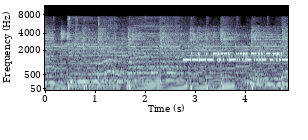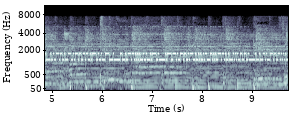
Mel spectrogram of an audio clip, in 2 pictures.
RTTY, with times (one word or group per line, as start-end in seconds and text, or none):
3.8-4.6 SGH9
4.7-5.5 KAPN
5.6-6.5 LE9C
6.7-7.6 Y3EH
7.7-8.3 ZJBR
8.5-9.4 68QG
9.5-9.7 …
